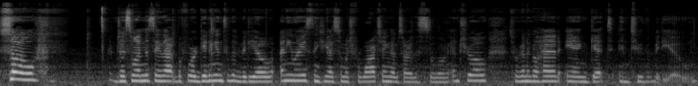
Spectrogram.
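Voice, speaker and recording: A quiet woman's voice, fairly high and fairly even in intonation, very fast, with big swings in loudness. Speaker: beauty youtuber. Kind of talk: casual vlog talk. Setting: home basement.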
